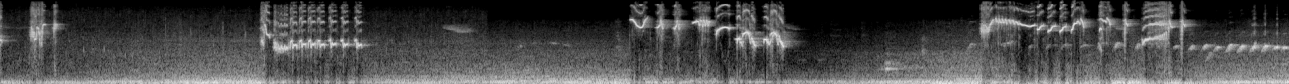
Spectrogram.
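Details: Orange-headed thrush masteran song: loud bursts of dense, high, rapidly varied warbling and trills lasting a second or two each, separated by quiet gaps, over a low rumbling background.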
